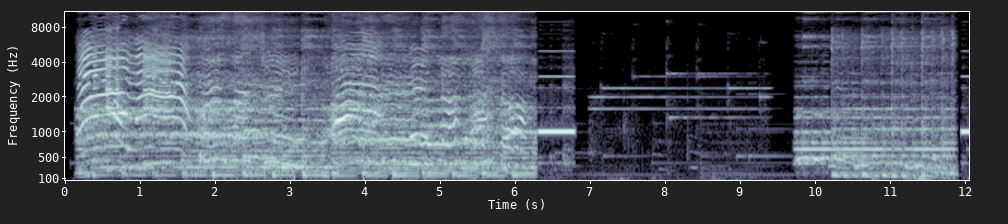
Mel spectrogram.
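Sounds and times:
child shouting excitedly: 0:00.1 - 0:01.6.

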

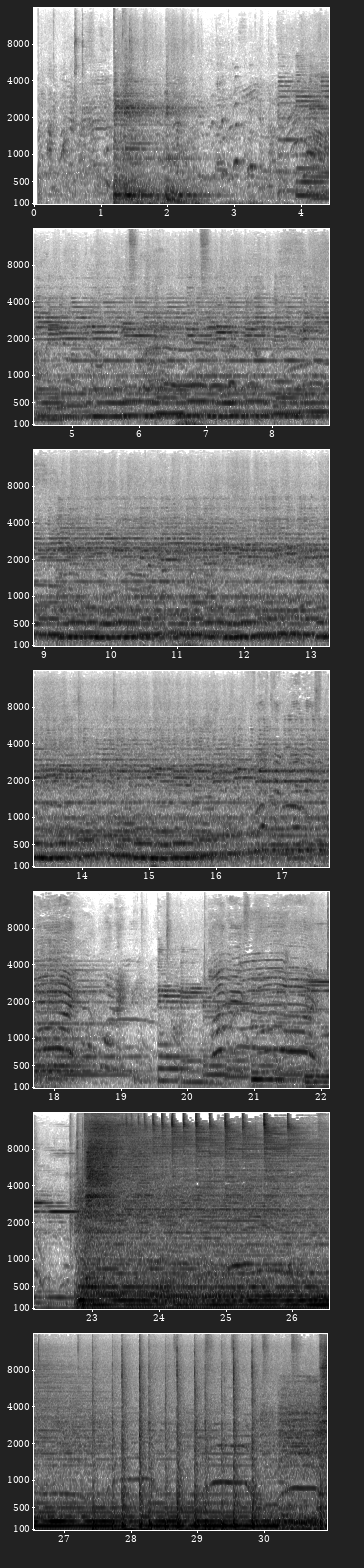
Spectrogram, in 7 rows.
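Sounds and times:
rock band playing live: 0:01.2 - 0:02.8, 0:03.7 - 0:30.9
electric guitar chord ringing: 0:03.9 - 0:30.9
cymbals keeping a beat: 0:22.1 - 0:30.9.

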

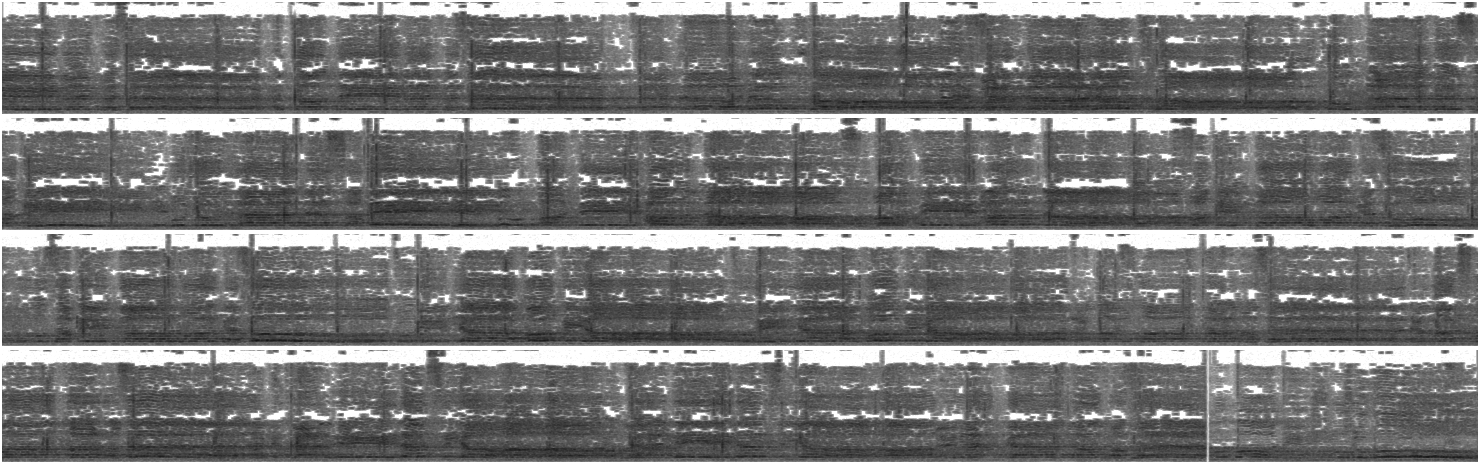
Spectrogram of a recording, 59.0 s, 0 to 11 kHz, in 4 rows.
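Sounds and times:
male choir chanting a cappella: 0:00.0 - 0:59.0.

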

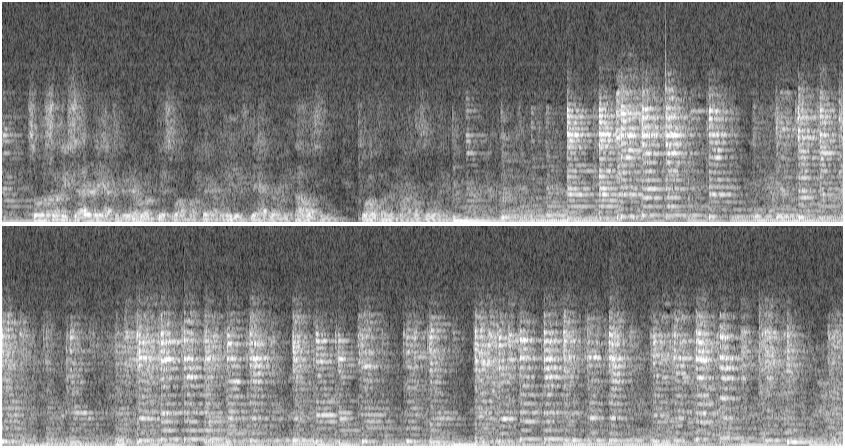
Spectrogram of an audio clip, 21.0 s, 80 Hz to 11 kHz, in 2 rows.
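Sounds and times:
fingerpicked acoustic blues guitar: 0:00.0 - 0:21.0.

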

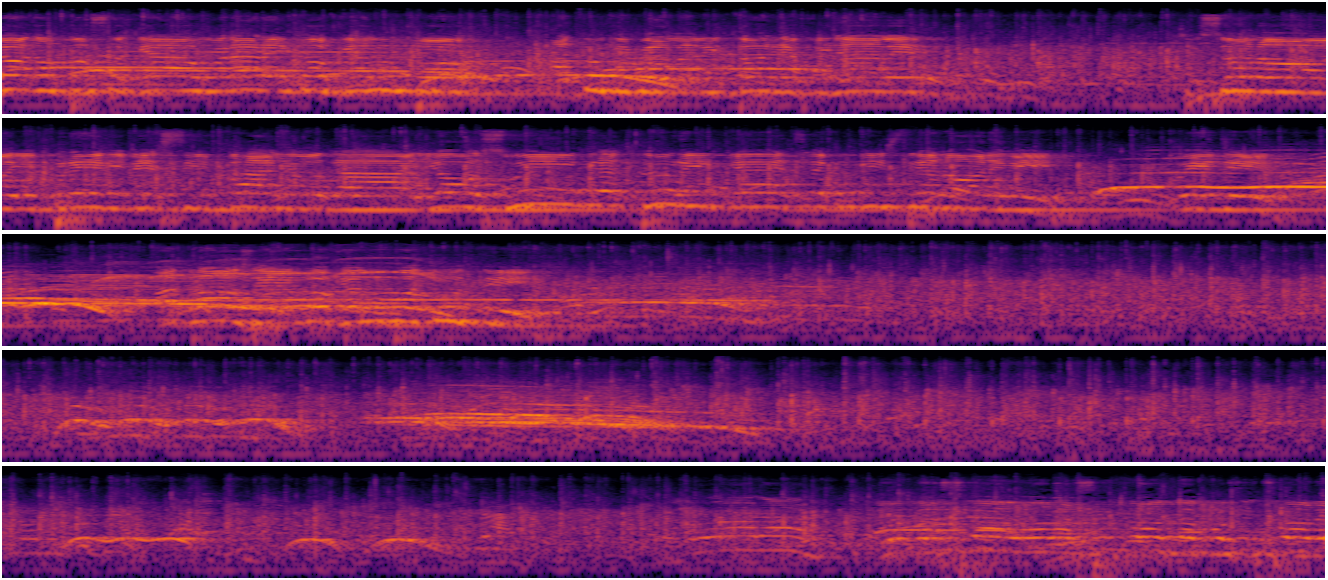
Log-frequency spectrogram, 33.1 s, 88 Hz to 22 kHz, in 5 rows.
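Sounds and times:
crowd clapping: 0:00.0 - 0:33.0.

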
